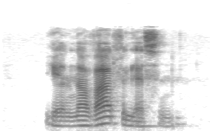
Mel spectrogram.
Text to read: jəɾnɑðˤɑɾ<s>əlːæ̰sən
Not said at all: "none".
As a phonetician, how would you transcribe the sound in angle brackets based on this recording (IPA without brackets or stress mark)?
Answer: f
